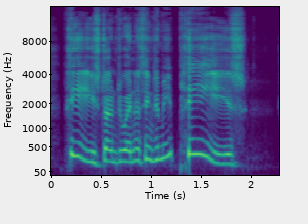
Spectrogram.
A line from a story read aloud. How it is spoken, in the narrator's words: cried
